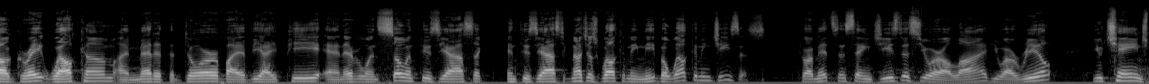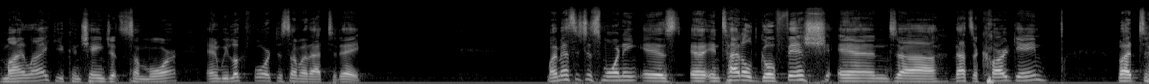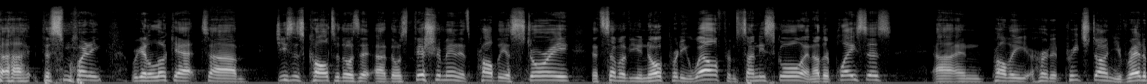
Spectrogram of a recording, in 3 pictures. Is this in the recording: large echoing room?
yes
